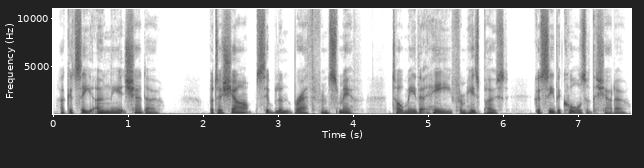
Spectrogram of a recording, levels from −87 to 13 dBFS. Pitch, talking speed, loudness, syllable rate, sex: 145 Hz, 210 wpm, -18 LUFS, 5.4 syllables/s, male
